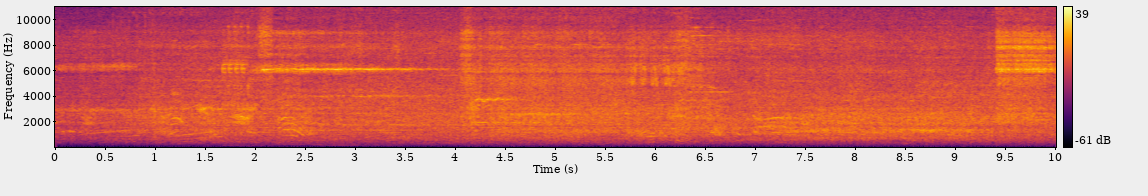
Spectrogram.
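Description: Steady, loud din of a pachinko hall, with a pachislot machine's electronic effect sounds playing over it.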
